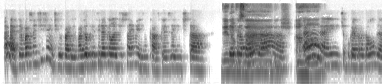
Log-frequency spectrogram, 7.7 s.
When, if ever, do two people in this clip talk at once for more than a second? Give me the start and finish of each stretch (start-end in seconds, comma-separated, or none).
4.5-6.5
